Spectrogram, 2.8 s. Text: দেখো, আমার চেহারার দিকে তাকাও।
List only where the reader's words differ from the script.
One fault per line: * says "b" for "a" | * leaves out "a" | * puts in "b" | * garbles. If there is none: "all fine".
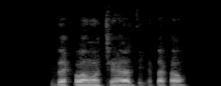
all fine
